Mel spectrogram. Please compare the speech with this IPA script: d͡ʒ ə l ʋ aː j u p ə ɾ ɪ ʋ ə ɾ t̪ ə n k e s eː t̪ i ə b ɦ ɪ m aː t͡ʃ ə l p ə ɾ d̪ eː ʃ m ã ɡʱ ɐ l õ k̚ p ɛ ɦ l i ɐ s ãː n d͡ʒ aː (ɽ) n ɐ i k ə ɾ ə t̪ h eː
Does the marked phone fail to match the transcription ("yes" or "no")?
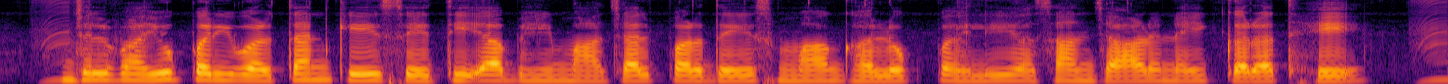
no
